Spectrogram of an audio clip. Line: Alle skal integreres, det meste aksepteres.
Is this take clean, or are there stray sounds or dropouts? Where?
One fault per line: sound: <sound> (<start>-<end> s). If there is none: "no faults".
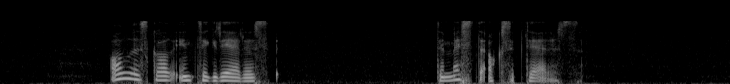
no faults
